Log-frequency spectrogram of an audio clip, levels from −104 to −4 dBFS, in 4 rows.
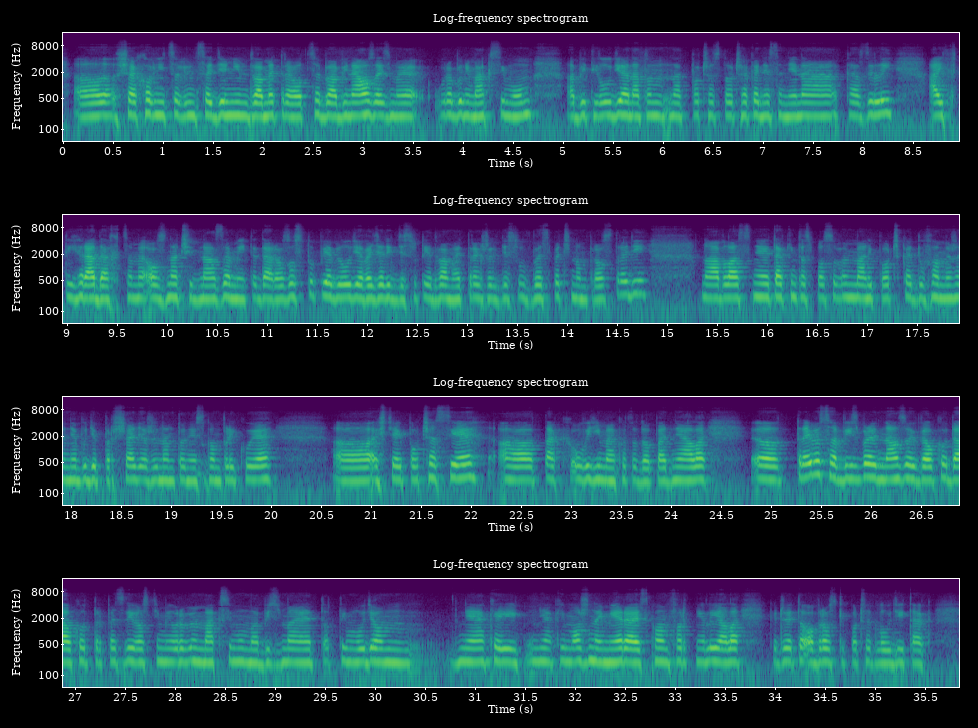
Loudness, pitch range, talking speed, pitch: -35 LUFS, 195-210 Hz, 170 wpm, 200 Hz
